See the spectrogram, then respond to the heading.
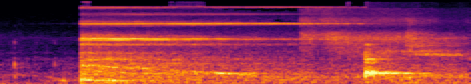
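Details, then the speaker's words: Woodturning lathe on a shaky, under-weighted stand during a finishing pass on a wet wood bowl: sudden metallic clangs and bumping as the gouge bites, not a smooth cut; lathe vibration suspected, needs more weight. "So here I'm gonna make a finishing pass to redefine the shape of it, but if you can hear all the bumping, I'm not doing a smooth cut."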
